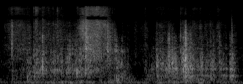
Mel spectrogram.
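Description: A stiff sheet of paper napkin fused to freezer paper rustling and crinkling as it is handled, loudest about a second in.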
